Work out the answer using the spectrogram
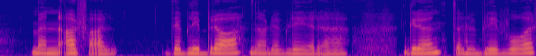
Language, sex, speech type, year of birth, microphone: Norwegian, female, spontaneous, 1962, Sennheiser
